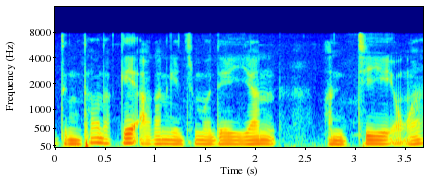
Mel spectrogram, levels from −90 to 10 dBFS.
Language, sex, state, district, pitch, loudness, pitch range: Garo, male, Meghalaya, West Garo Hills, 95 Hz, -16 LUFS, 95-100 Hz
